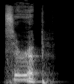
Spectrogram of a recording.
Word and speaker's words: Sarap: How do you say Sarap Shop? – Syrup. Syrup shop.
